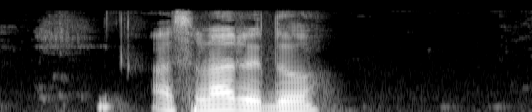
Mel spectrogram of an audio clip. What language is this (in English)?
Santali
